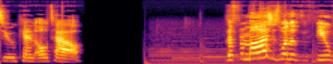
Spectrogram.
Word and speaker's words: fromage: How to pronounce fromage? Fromage.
